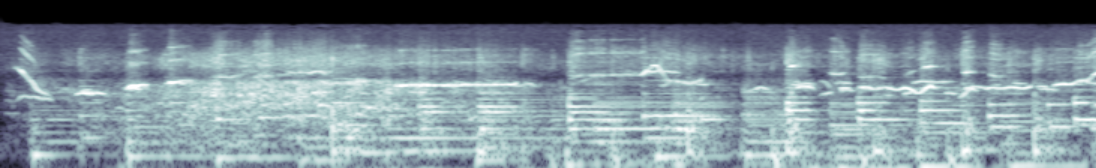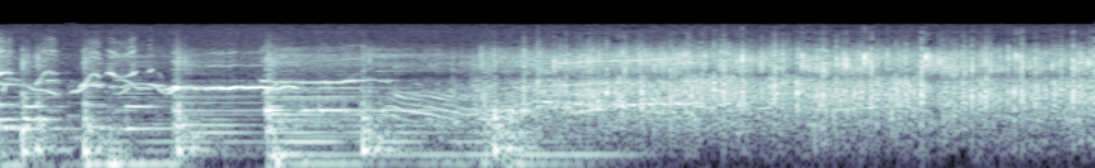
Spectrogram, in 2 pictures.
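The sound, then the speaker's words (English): Someone whistles a bright, wandering melody over a full, sustained musical backing, loud; toward the end the tune thins out into a noisier, scattered texture. “French for whistling.”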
